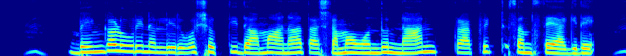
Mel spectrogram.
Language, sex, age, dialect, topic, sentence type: Kannada, female, 25-30, Mysore Kannada, banking, statement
